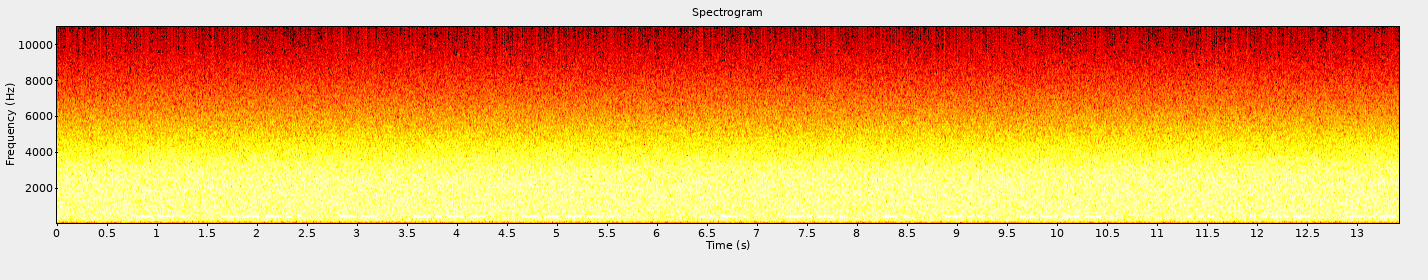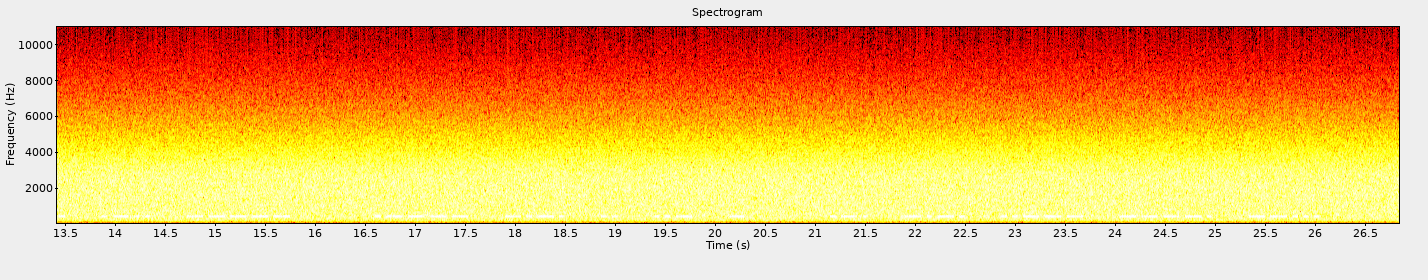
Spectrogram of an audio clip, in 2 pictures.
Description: Morse code, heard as a keyed tone, machine-sent, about 22 wpm, spaced as for 15 wpm, 420 Hz, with heavy radio static. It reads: G8MY9 FCND2 S4CL0 1CIUT RC297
